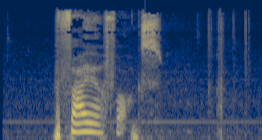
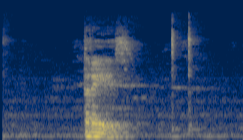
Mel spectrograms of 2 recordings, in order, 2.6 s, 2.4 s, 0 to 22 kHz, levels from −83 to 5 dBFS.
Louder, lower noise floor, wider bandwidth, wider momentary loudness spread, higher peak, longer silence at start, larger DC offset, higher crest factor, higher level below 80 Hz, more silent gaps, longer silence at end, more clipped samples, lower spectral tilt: first, -15 LUFS vs -20 LUFS; about the same, -51 dBFS vs -49 dBFS; first, 17 kHz vs 14 kHz; second, 9 LU vs 16 LU; about the same, 0 dBFS vs -2 dBFS; second, 0.55 s vs 0.85 s; neither; about the same, 18 dB vs 20 dB; first, -38 dBFS vs -58 dBFS; neither; about the same, 0.4 s vs 0.5 s; neither; about the same, -3.5 dB/octave vs -4.5 dB/octave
